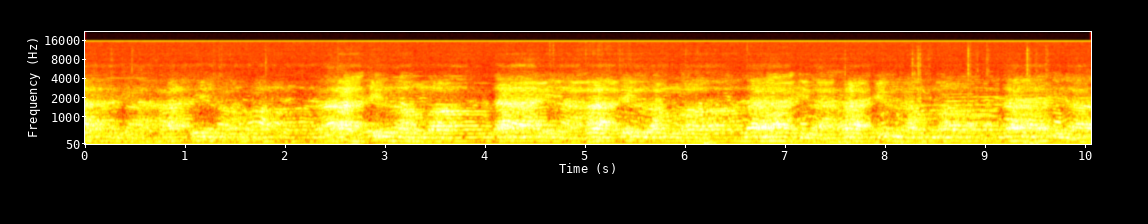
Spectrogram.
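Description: Men and women talk and murmur all around, close by.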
